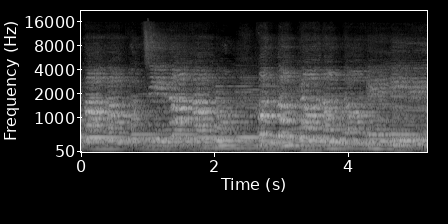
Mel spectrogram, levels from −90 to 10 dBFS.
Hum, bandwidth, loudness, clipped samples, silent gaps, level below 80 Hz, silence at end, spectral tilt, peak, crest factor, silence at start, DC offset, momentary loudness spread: none; 16 kHz; -27 LUFS; under 0.1%; none; -70 dBFS; 0 s; -5 dB/octave; -10 dBFS; 16 dB; 0 s; under 0.1%; 7 LU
